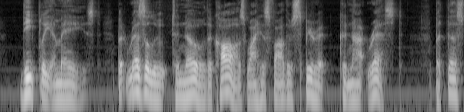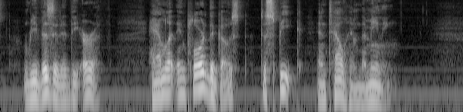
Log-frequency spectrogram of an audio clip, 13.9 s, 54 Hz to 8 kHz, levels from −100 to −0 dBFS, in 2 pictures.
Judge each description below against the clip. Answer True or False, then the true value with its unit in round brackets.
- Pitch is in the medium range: False (110 Hz)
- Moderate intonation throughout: True (4.3 semitones)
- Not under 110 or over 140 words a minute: True (135 wpm)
